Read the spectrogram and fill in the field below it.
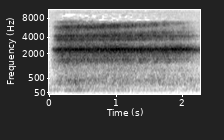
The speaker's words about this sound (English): I want to encourage you to take a breath.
